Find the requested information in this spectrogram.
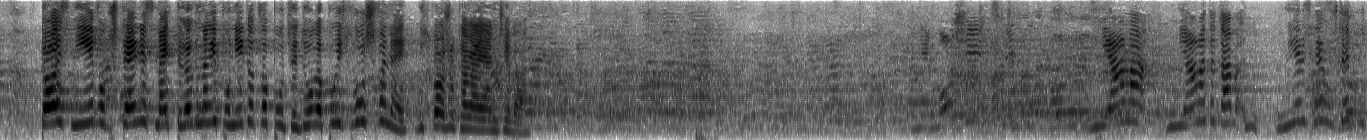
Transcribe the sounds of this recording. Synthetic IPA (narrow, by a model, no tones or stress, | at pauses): t̪ɔɛsniɛvopʃt̪ɛnɛsmɛt̪ɾɤɡnɐliponikəkvəpɾot̪sɛd̪uɾəpoislˠuʃvɐnɛɡospɔʒʊkɐɾajant͡ʃɛvə | nɛmɔʒɛ | nʲamɐnʲamɐt̪ɐkavə | nʲiɛnɛsmɛvopʃt̪ɛ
